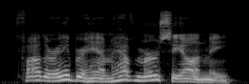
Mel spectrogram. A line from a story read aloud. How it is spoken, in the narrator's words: He realizes his fate, and he cried and said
